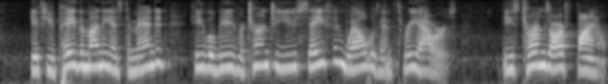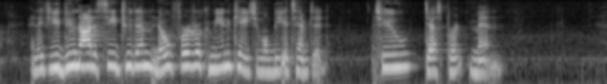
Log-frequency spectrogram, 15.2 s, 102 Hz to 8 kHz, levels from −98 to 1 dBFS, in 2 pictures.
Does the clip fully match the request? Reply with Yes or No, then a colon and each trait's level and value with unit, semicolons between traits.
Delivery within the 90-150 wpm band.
No: average, 160 wpm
